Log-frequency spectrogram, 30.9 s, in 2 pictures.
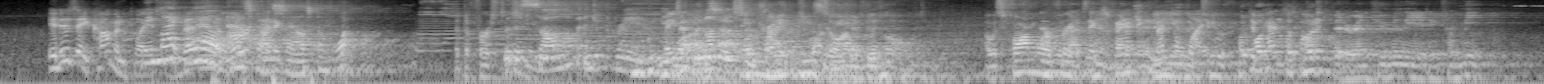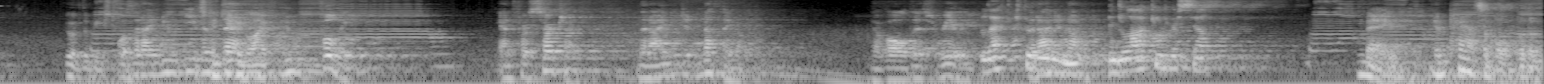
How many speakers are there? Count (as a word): six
